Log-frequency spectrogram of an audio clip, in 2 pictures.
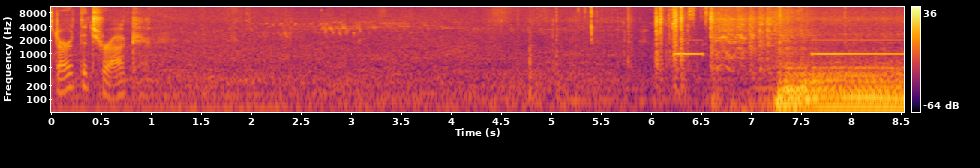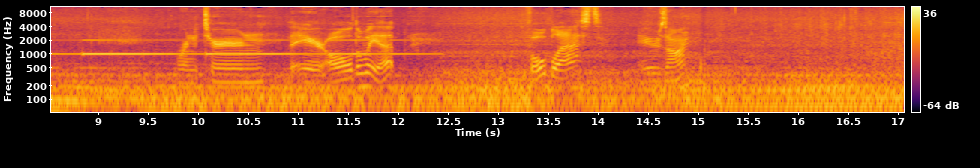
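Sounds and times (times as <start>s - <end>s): truck engine starting and idling: 6.1s - 17.0s
steady high tone: 7.5s - 12.6s.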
